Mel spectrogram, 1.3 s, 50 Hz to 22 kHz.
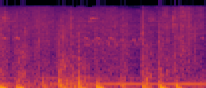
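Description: Horse hooves clip-clop at a steady, even trot in the Western video game Red Dead Redemption 2, close and moderately loud, with no voices over them.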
